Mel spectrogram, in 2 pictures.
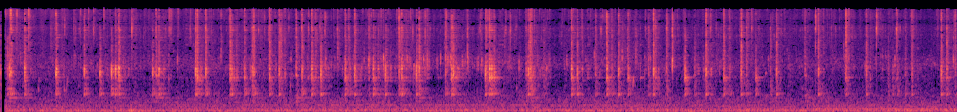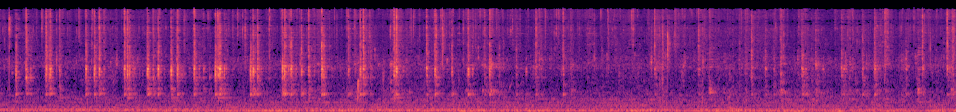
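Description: Rain dripping and pattering in irregular taps of drops on a hard surface close to the microphone, growing sparser in the last third, over a low steady rumble from the storm.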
